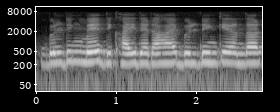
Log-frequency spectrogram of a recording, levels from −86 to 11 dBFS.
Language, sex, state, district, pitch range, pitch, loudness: Hindi, female, Haryana, Rohtak, 225-235 Hz, 225 Hz, -13 LUFS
